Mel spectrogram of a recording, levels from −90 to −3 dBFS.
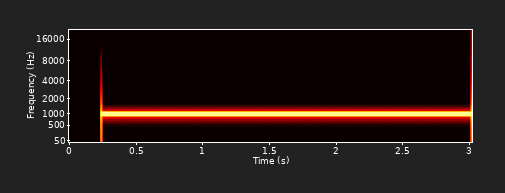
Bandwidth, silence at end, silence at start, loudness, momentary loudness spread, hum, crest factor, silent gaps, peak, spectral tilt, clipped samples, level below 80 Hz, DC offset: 1.6 kHz; 0 s; 0.25 s; -16 LUFS; 0 LU; none; 4 dB; none; -12 dBFS; 3 dB/octave; under 0.1%; -74 dBFS; under 0.1%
